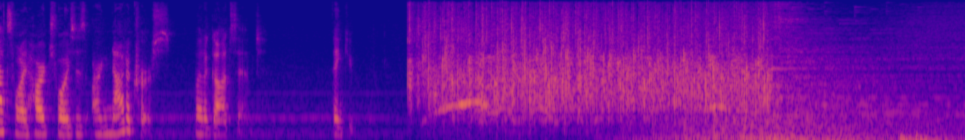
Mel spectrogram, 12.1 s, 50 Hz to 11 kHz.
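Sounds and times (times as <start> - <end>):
audience applauding: 5.1 - 10.1.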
